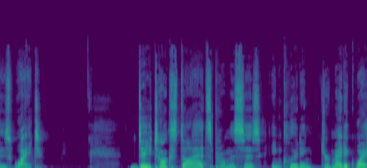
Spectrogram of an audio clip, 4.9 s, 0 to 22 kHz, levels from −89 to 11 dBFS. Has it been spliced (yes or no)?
yes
